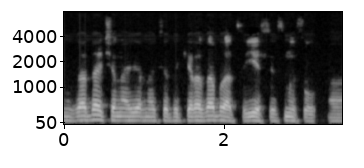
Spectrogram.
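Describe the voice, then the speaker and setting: Music plays in the background as a man speaks at a fairly low pitch. The sound is dry, with no echo. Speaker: radio co-host. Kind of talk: radio talk discussion. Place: studio.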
